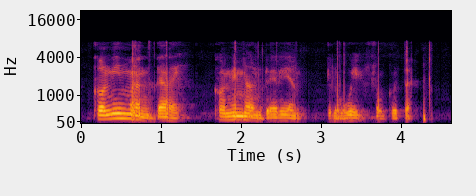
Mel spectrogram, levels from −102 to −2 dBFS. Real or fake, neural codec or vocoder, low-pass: fake; codec, 44.1 kHz, 2.6 kbps, SNAC; 7.2 kHz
